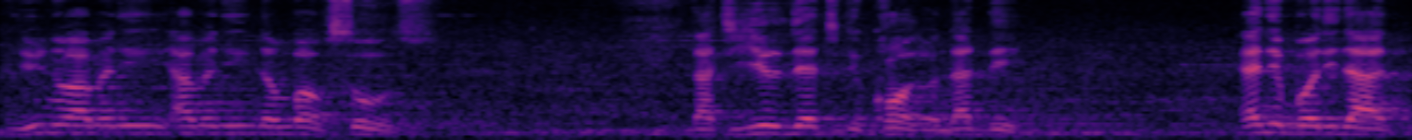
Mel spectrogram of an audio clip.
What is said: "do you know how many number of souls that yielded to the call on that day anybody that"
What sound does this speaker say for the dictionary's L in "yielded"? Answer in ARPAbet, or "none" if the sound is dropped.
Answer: L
